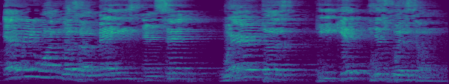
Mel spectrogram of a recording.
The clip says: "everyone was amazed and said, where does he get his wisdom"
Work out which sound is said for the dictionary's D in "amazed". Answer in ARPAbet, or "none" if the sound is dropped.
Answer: D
